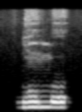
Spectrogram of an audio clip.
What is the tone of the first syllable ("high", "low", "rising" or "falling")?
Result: high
